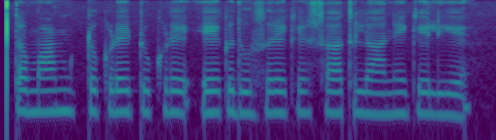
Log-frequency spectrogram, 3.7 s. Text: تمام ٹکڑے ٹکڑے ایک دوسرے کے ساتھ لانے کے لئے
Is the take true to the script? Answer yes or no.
yes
